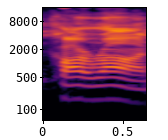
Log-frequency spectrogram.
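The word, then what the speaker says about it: קרן: gonna mess it up karan is spelled with a q pronounced with a k but it's kharan and it means to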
